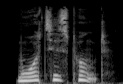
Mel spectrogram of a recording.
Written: mordtidspunkt

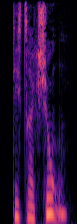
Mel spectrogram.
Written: distraktion

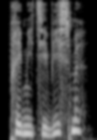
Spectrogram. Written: primitivisme

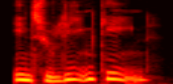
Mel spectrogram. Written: insulingen

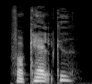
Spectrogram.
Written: forkalket

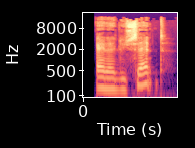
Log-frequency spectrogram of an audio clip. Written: ANALYSANDER

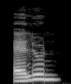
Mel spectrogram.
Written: alun

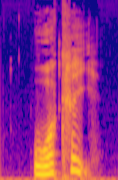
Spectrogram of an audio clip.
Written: ordkrig

